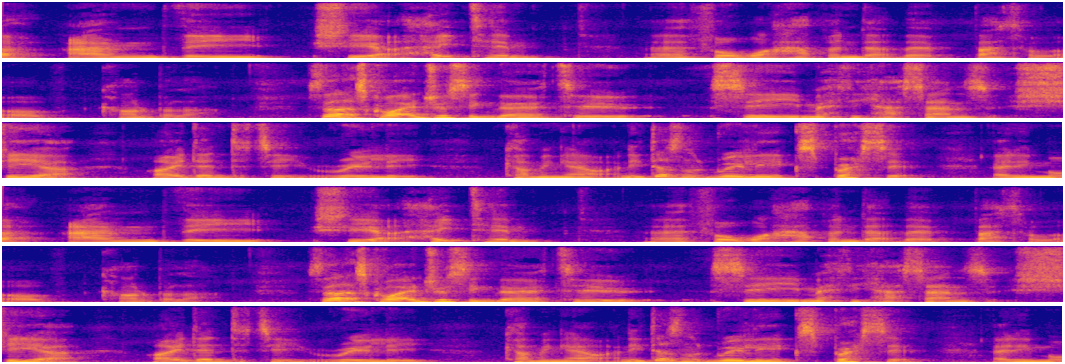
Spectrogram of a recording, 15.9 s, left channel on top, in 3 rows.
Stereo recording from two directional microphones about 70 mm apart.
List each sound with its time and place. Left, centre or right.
0.0 s speech: left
